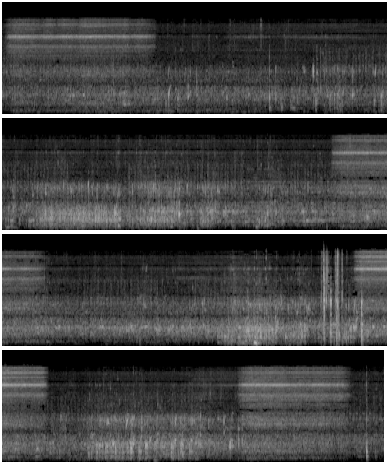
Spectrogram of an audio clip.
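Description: Scuba regulator breathing heard underwater, on a slow, irregular cycle. Short inhalations with a hissing whine from the demand valve alternate with the bubbling gurgle of exhaled air. A single sharp click comes about two-thirds of the way through.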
